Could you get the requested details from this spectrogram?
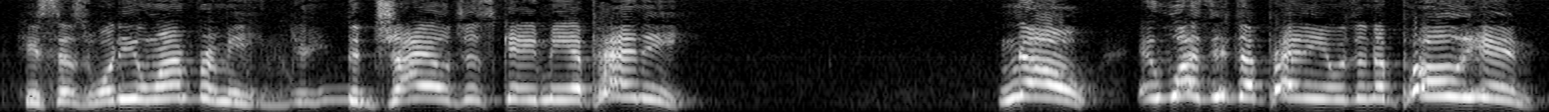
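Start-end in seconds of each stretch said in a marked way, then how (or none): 0.5-3.5 higher, mildly flustered protest; a touch of harried exasperation; flustered storekeeper. Acted. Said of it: "the guy could barely speak while he was being verbally attacked". 5.0-7.7 high-pitched insistent contradiction; heated correction, pitched well above usual; indignant retort. Acted. Acted quarrel, mother screams back at storekeeper.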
